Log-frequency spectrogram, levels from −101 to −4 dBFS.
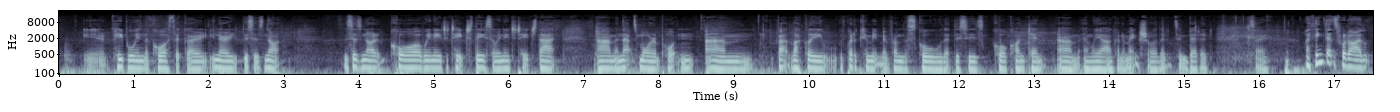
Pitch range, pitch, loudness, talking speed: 135-150 Hz, 145 Hz, -29 LUFS, 225 wpm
